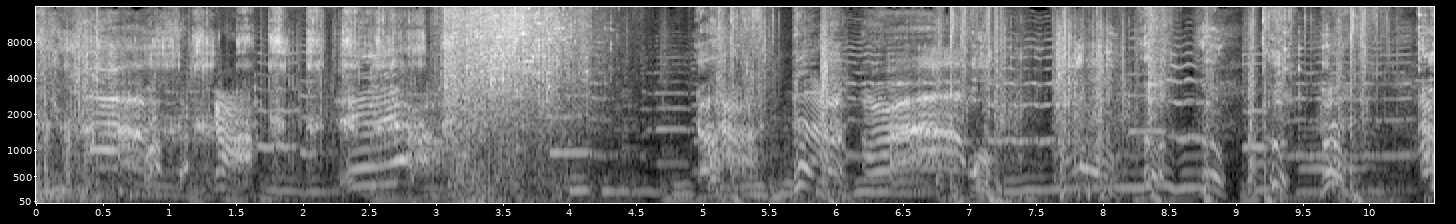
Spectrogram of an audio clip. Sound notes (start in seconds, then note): 3.0 glass shattering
